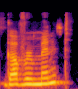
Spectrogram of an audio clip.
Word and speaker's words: government: Government, forget the N. Environment, also the N, because we don't pronounce it, but it's Oh.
